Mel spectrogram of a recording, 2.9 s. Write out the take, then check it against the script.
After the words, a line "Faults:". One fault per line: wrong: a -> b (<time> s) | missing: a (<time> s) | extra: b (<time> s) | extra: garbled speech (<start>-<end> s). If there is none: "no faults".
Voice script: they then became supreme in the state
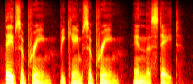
they supreme became supreme in the state
Faults:
wrong: then -> supreme (0.2 s)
